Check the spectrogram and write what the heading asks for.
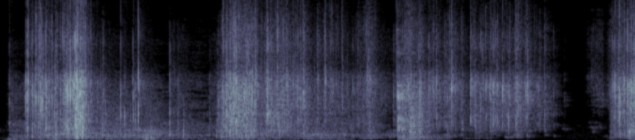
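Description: Plastic candy packaging crinkling as it is handled, in three stretches with short pauses between.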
